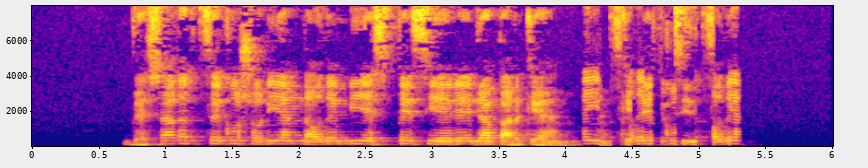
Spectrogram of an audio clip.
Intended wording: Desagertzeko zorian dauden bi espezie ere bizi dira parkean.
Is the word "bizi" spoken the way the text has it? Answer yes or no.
no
